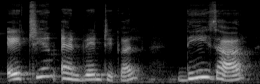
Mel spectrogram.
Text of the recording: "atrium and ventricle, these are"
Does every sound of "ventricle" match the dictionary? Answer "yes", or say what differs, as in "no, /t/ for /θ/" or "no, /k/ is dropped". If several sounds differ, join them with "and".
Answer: no, /ɹ/ is dropped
